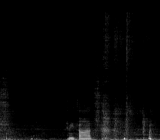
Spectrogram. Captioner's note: laughs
